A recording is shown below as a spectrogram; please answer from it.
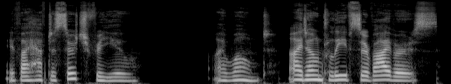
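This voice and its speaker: A woman's voice: medium pitch, steady tone, a little slow, no echo, natural voice. A woman playing a composed female assassin for hire in a video game, speaking in a dry, matter-of-fact way. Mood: cold, menacing. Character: cool, lethal female assassin companion for hire. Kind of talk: video game companion voice lines.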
